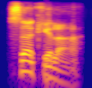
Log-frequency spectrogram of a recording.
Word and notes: circular: British English

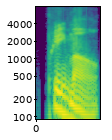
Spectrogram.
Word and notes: primo: American English

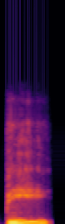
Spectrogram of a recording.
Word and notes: p: Indian

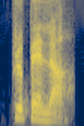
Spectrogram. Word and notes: propeller: Indian

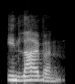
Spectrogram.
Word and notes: enliven: Indian

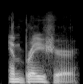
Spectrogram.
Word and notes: embrasure: American English

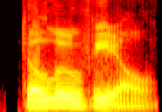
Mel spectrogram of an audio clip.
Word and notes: diluvial: American English

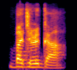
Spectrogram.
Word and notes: Budgerigar: Indian

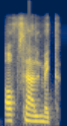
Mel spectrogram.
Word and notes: ophthalmic: Indian

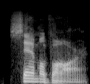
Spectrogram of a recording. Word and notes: samovar: American English

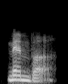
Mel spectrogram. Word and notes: member: Indian

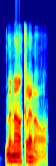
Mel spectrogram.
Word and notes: monoclonal: British English

